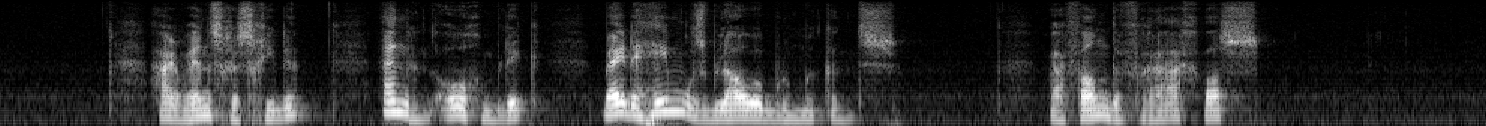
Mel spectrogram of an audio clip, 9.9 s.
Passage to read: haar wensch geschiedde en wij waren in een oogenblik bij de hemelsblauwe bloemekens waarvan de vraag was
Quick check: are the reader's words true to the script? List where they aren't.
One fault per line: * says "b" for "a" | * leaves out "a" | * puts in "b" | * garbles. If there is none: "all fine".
* leaves out "wij waren in"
